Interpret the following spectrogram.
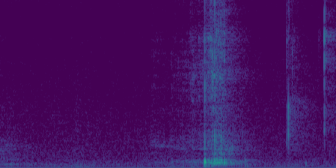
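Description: A short slurp as broth is sipped from a spoon, a little past halfway through after a quiet stretch, followed by a faint click near the end.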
